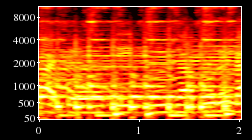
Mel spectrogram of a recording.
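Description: Instrumental passage of a Marathi devotional song (devi geet): a hand drum plays a steady repeating beat under a held melodic note, with hand-clapping and small hand percussion keeping time.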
